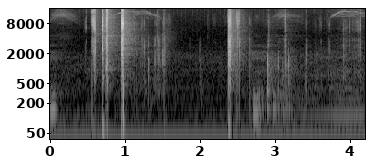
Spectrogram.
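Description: Sharp snapping rips of clear adhesive tape being pulled and torn from the roll: three close together about half a second to a second in, and one more about two and a half seconds in, with a few small ticks after it.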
